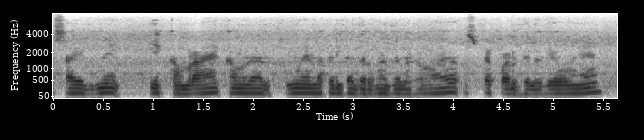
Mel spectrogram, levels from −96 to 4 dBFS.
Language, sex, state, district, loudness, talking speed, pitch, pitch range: Hindi, male, Uttar Pradesh, Shamli, -18 LUFS, 190 wpm, 115 Hz, 110-125 Hz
